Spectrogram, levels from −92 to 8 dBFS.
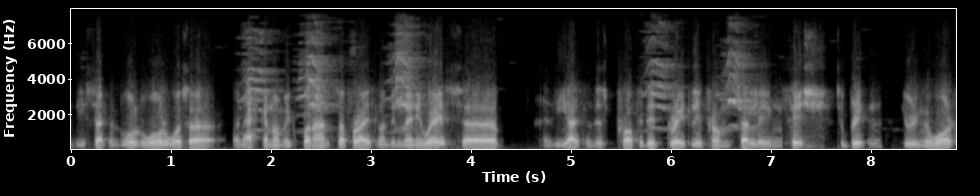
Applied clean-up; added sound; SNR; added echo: none; Bird vocalization, bird call, bird song; 18 dB; none.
